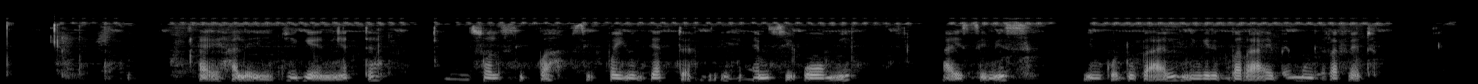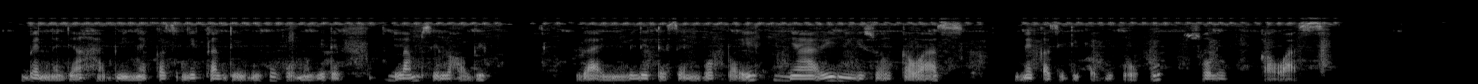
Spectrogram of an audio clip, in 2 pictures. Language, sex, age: Wolof, female, 25-35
